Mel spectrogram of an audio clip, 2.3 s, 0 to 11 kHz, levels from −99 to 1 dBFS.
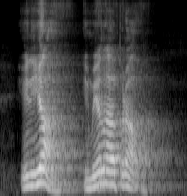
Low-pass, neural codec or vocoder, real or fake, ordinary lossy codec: none; vocoder, 22.05 kHz, 80 mel bands, WaveNeXt; fake; none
